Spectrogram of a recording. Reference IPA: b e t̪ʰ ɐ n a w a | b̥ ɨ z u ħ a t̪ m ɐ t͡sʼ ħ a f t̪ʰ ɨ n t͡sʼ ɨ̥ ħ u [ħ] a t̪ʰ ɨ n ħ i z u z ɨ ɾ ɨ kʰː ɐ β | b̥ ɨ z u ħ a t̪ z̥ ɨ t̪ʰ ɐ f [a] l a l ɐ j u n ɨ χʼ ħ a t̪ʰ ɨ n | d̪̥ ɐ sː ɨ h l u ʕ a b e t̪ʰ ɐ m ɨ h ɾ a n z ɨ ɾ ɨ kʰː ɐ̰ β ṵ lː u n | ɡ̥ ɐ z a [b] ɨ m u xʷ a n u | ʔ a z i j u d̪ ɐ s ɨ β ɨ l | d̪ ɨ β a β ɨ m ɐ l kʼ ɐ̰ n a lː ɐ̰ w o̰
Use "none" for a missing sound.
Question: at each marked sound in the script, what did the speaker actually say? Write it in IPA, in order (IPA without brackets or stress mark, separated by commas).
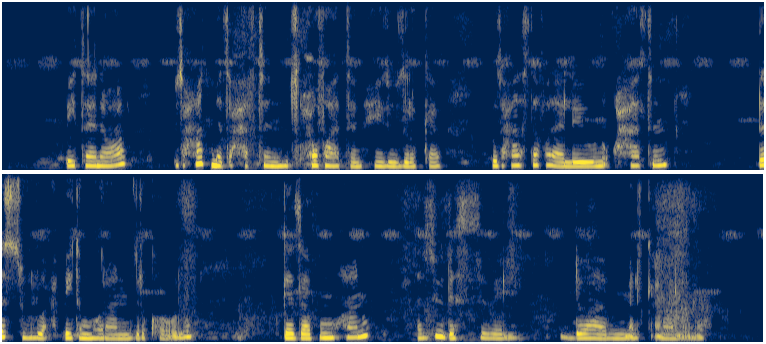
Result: f, ɐ, b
